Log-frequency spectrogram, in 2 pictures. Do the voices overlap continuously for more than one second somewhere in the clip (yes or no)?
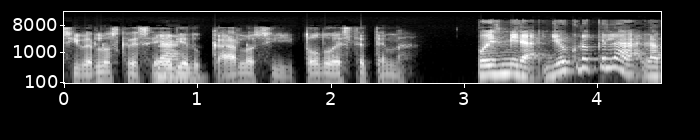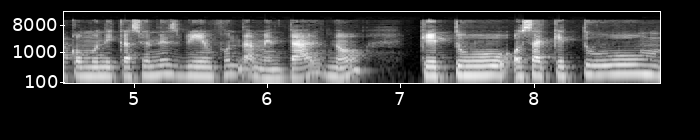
no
